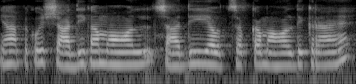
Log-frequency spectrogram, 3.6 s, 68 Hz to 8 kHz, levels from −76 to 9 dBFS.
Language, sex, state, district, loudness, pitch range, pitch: Hindi, female, Uttar Pradesh, Budaun, -20 LUFS, 205-220 Hz, 210 Hz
